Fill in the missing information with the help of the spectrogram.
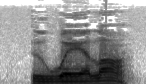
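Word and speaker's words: uwela: Number two, liver, u-we-la.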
